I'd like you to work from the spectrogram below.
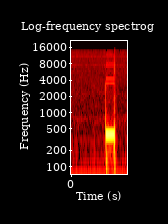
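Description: A busy tone after a dropped phone call: one short, steady, low electronic beep that starts and stops abruptly, loud and alone over faint hiss.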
